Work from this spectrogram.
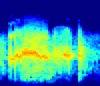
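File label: "Krymsk", English, ATC callsign; DCS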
